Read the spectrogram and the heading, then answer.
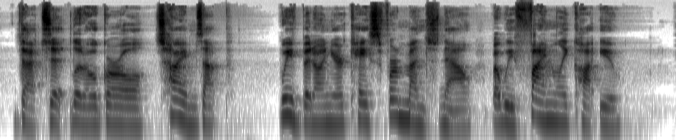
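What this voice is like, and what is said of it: Gruff voice. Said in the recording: “In a gruff voice,”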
